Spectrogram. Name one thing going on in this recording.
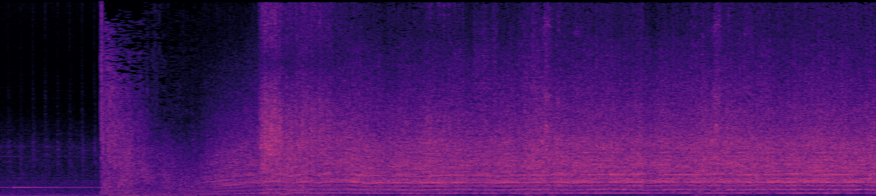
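A racing car engine revs up and roars at high speed.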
